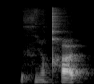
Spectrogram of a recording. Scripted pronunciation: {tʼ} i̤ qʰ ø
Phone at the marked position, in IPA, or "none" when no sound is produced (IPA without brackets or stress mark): θ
